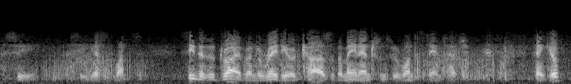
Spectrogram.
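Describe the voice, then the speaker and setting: An actor playing a courteous, unflappable British police inspector with a clipped, formal manner, in 1950s radio style. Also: male voice, on the low side, fast talker, natural voice. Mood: grave. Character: courteous, unflappable male Scotland Yard inspector, formal and precise. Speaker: supporting actor in a radio drama. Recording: muffled, noisy vintage radio recording.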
